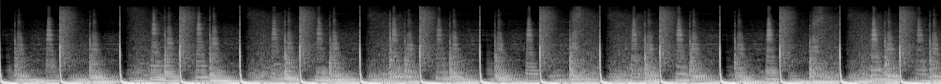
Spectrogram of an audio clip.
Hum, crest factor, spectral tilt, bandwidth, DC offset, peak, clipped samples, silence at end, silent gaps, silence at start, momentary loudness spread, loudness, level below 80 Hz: none; 8 dB; -6.5 dB/octave; 13.5 kHz; under 0.1%; 0 dBFS; under 0.1%; 0 s; none; 0 s; 3 LU; -12 LUFS; -10 dBFS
